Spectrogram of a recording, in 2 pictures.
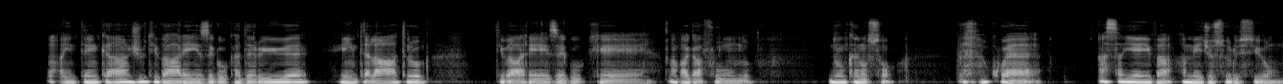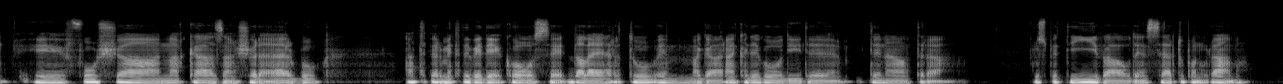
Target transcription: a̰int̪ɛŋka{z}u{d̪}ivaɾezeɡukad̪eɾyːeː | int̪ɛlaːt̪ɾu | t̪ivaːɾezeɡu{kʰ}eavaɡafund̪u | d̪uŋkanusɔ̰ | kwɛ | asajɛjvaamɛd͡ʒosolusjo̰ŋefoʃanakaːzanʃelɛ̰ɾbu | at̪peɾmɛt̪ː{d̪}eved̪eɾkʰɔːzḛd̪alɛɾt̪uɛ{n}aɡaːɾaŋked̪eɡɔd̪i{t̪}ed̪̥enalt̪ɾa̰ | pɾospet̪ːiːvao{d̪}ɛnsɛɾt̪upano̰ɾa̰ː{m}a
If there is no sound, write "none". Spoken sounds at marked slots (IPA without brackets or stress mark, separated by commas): ʒ, t̪, kʰ, d̪, m, d̪, d̪, m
